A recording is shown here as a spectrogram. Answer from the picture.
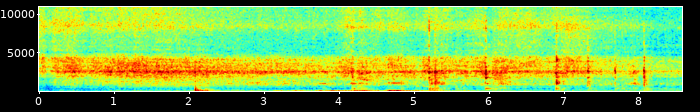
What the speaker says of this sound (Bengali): ভাজাটাতে কিছুটা জল দেব সামান্য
